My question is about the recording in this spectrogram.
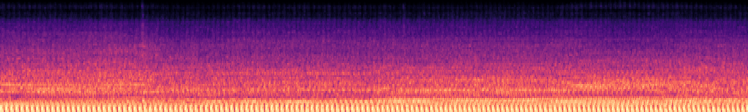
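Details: Abandoned MTD Bolens riding mower revived: single-cylinder engine restarted after fuel valve was found off, blades engaged; steady, even thump at constant speed with no knocks or stumbles, running super smooth and healthy.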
